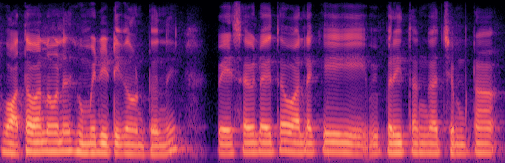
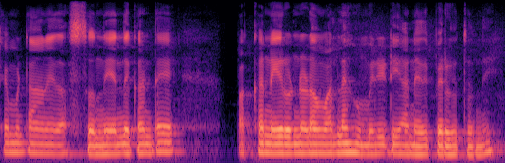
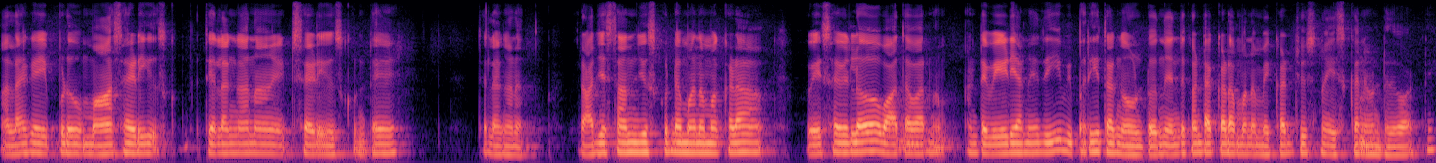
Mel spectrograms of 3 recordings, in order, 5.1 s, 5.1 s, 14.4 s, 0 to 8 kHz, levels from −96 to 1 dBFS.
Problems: none marked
